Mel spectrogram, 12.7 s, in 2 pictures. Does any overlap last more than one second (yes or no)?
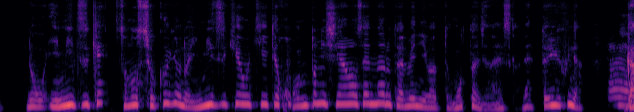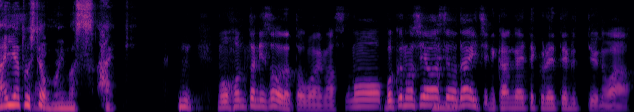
no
